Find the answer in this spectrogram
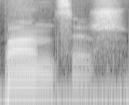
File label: Armour, vocals pl; fan made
